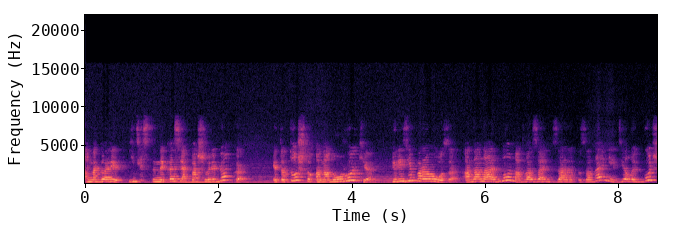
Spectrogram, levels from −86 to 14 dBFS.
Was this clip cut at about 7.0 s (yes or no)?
no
